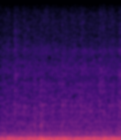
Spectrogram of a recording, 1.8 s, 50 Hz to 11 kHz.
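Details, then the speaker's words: 1964 Pontiac Tempest straight six after over a year stored unwinterized, started after scraping the ignition points: low even idle rumble with steady beat, no stumble or knock, running smooth. "and running smooth tell you what these little straight senses you can't hardly beat them over a year sitting not winterized or anything and she's she's running running smooth"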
